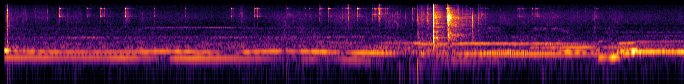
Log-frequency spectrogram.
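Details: Izzie, a dog, howling in answer to wolves: long sustained tones that hold steady and slide down, several voices overlapping in a chorus, with a brief rough burst midway and a faint rising note at the end.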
